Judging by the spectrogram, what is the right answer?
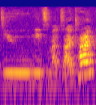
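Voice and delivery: ordinary talk, nothing marked

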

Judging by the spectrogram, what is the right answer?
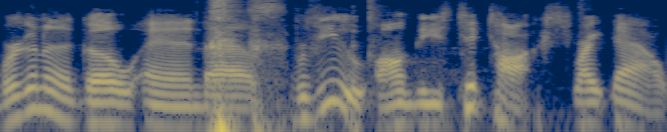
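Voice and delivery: very nasal pundit voice. Doing a requested impression for the others: Ben Shapiro impression. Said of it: "You got a Ben Shapiro?".

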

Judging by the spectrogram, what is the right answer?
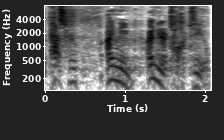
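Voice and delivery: put-on huffy, indignant woman's voice. Retelling a story of a woman confronting a pastor: imitating a huffy woman. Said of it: "a woman walks right up to him all huffy and puffy".

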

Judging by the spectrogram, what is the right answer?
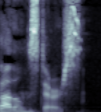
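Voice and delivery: ordinary delivery

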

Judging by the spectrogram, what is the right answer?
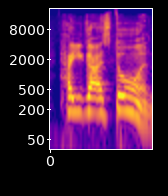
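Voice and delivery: put-on New Jersey accent. Describing the old man who sits up front at a restaurant, imitating his accent. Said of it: "Like with that accent".

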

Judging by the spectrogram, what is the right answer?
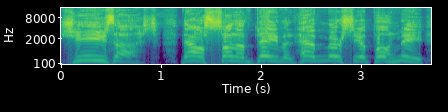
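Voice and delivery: ordinary delivery

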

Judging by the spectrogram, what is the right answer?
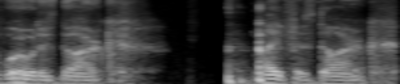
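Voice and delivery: slow, trailer-style narrator delivery. Speaking lines another speaker likens to Batman trailer narration voice. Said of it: "You sound like the narration of the new Batman trailer".

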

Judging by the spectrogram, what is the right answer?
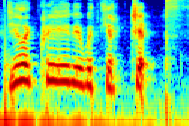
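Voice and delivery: flamboyant Scottish accent. Trying out an accent for the co-host, asking a question in a very camp Scottish accent. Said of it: "That was more like a very camp Scottish person".

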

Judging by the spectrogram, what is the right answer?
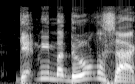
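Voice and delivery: loud, high, badly put-on Scottish accent. Joking about bagpipes in a put-on voice: bad Scottish accent. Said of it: "I can't do a good Scottish accent".

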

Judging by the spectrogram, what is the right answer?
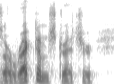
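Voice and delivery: stunned, baffled, dumbfounded, lost for words. Retelling a joke, voicing the cop repeating the driver's answer: imitating a dumbfounded question. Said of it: "with a dumbfounded look on his face".

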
